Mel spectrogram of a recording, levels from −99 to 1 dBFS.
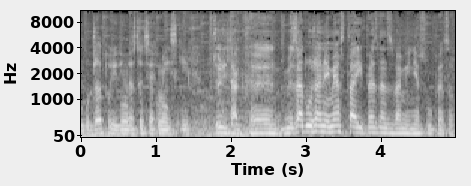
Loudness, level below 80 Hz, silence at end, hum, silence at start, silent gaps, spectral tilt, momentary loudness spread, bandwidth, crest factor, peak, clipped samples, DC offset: -14 LUFS; -30 dBFS; 0 s; none; 0 s; none; -5 dB/octave; 5 LU; 11 kHz; 12 dB; -2 dBFS; under 0.1%; under 0.1%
